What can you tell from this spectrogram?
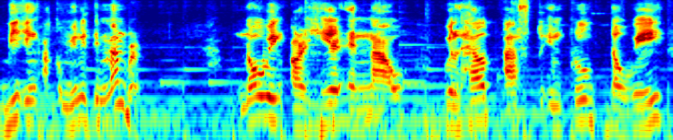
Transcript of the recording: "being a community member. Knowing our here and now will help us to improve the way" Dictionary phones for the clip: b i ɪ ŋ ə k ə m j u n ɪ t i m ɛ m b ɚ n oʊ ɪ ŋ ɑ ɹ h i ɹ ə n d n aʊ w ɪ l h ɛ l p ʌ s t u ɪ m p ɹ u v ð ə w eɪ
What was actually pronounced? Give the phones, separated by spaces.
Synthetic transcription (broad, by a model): b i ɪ ŋ ə k ə m j u n ɪ t i m ɛ m b ɚ n oʊ ɪ ŋ ɑ ɹ h i ɹ ə n d n aʊ w ɪ l h ɛ l p ʌ s t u ɪ m p ɹ u v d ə w eɪ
